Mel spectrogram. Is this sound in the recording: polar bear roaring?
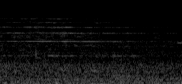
no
